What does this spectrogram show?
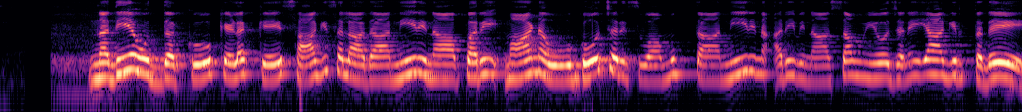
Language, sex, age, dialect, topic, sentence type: Kannada, female, 36-40, Mysore Kannada, agriculture, statement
